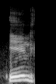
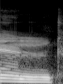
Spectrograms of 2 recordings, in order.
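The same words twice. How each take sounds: First: "এন্ড" said with an i vowel, as "ind"; wrong pronunciation. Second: "এন্ড" lower and falling, with a short e; correct pronunciation. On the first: Teacher warns it is not this, "এন্ড" mispronounced as "ind". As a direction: turn the e of "এন্ড" into i. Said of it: "কিন্তু নয়". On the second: Teacher models E-N-D for learners, "এন্ড" with a short e, lower. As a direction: say "এন্ড" with the vowel of "bed". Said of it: "এন্ড কিন্তু নয়". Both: Shown as a demonstration.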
